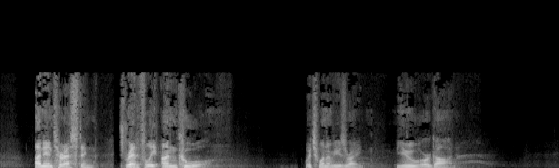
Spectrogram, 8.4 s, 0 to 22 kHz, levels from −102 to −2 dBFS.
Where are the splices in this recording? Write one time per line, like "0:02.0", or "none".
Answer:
0:01.7
0:04.4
